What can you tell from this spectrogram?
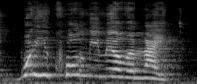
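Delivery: grumpy neighbor woken at night; a rapid, irritated neighbor voice; annoyed neighbor. Retold or imitated.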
